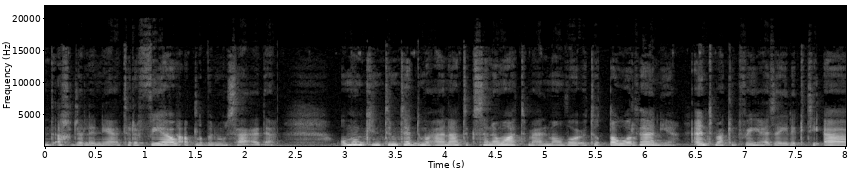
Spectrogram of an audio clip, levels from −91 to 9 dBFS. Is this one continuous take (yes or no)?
no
